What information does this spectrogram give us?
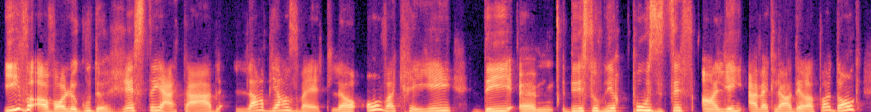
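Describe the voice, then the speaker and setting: A woman with a Québécois French accent, co-hosting a podcast as a pediatric dietitian, talking thoughtfully and pausing to find her words. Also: mid-range voice, lively intonation, fairly bright tone, no echo, clean studio sound. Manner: thoughtful, searches for words with fillers. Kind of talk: casual podcast chat.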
